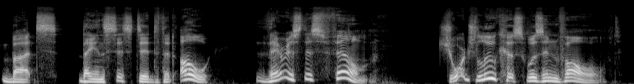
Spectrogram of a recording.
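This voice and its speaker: A middle-aged man co-hosting a podcast, telling stories about movies in a casual, deliberate way. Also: fairly high pitch, wildly swooping pitch, a little mellow, slightly rough, no room sound, studio quality. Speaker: podcast co-host. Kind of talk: casual movie review chat. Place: cluttered home room with shelves. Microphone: close podcast mic with headset.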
